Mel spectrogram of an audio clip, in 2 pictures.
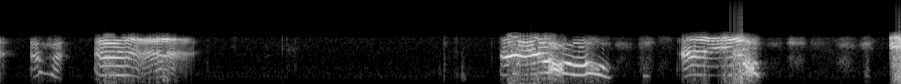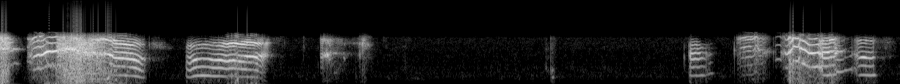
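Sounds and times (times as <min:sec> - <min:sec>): baby fake-coughing: 0:08.9 - 0:12.8.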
